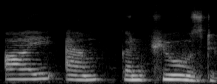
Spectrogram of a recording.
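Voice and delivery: very slow, clear ed on "confused"; slow correct take. Shown as a demonstration. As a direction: give the right model slowly. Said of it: "तो हम क्या बोलेंगे".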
